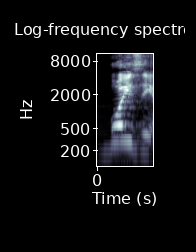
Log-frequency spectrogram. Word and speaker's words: Boise: Boise. I remembered. I remembered cuz I mispronounced it yesterday, but then you guys taught me.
